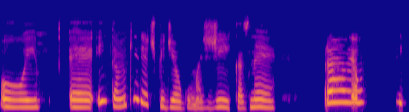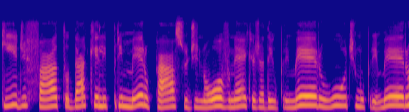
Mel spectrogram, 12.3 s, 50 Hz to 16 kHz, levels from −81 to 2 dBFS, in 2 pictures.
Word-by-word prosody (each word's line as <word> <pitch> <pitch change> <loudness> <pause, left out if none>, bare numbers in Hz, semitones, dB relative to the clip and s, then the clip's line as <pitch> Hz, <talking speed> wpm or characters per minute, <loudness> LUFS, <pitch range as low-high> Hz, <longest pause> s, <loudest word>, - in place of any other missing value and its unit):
Oi, 230 -1 +2 0.5
eh, 230 -1 +3
então, 400 - 0
eu 270 +4 -3
queria 455 -7 -1
te - - -11
pedir 230 -2 -3
algumas 180 - -6
dicas, 205 -2 -4
né, 235 -2 0 0.7
pra 370 - +6 0.3
eu 380 +1 +2 0.4
conseguir 310 -6 -3
de 275 +3 -5
fato 265 0 0
dar 245 +4 0
aquele 275 -2 -1
primeiro 270 +1 +1
passo 235 +2 -1
de 225 +2 -9
novo, 230 +2 +3
né, 250 +4 0
que 245 - -9
eu - - -2
já 220 0 -6
dei 220 0 -3
o - - -12
primeiro, 260 +5 +4
o 230 - -5 0.2
último, 275 -2 -5
o - - -20
primeiro, 280 +8 +2
245 Hz, 155 wpm, -23 LUFS, 225-280 Hz, 0.7 s, pra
